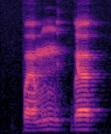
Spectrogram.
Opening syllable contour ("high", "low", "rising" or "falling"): rising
